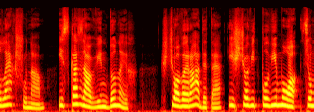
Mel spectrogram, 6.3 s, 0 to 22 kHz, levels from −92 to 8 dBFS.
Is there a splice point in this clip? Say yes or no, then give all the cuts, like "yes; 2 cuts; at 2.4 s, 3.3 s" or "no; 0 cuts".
yes; 2 cuts; at 1.1 s, 4.5 s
